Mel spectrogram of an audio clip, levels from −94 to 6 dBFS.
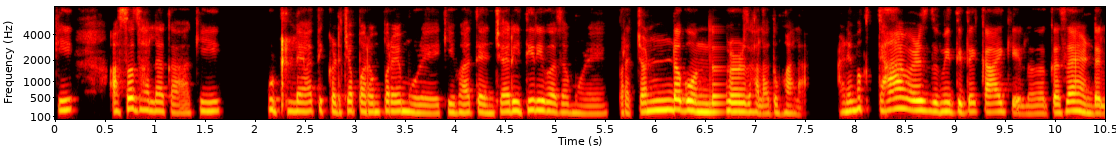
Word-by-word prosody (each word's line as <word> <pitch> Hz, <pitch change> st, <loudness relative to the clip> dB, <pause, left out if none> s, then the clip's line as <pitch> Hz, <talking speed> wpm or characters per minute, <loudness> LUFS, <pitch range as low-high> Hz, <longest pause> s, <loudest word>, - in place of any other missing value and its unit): की 215 Hz, +1 st, 0 dB, 0.4 s
असं 245 Hz, +6 st, +4 dB
झालं 215 Hz, -4 st, -2 dB
का 170 Hz, -, -6 dB
की 200 Hz, 0 st, -2 dB, 0.5 s
कुठल्या 200 Hz, -3 st, +1 dB
तिकडच्या 200 Hz, -1 st, -3 dB
परंपरेमुळे 185 Hz, -3 st, -1 dB
किंवा 175 Hz, -1 st, -2 dB
त्यांच्या 180 Hz, +1 st, 0 dB
रीती 205 Hz, +2 st, +1 dB
रिवाजामुळे 175 Hz, -7 st, -2 dB, 0.2 s
प्रचंड 205 Hz, +7 st, +2 dB
गोंधळ 190 Hz, -1 st, +5 dB
झाला 175 Hz, -4 st, -2 dB
तुम्हाला 160 Hz, -1 st, -5 dB, 0.4 s
आणि 190 Hz, +1 st, 0 dB
मग 225 Hz, +4 st, -1 dB
त्यावेळेस 215 Hz, -1 st, +4 dB
तुम्ही 190 Hz, 0 st, +1 dB
तिथे 190 Hz, 0 st, 0 dB
काय 185 Hz, 0 st, +1 dB
केलं? 155 Hz, +1 st, -6 dB
कसं 175 Hz, +4 st, +2 dB
हँडल 165 Hz, -5 st, +1 dB
190 Hz, 145 wpm, -27 LUFS, 175-205 Hz, 0.5 s, गोंधळ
